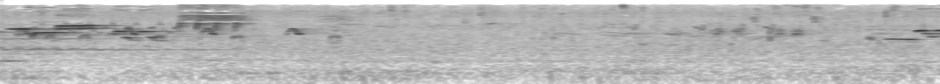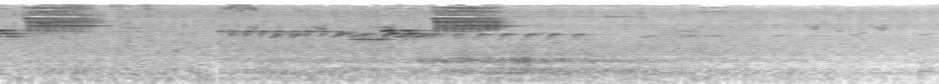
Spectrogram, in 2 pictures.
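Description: Small birds chirping and trilling in short bursts, near the start, around seven seconds in and again around ten seconds, over a steady wash of flowing water. The sound fades out near the end.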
